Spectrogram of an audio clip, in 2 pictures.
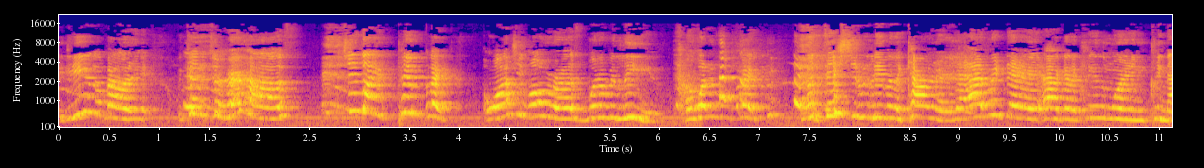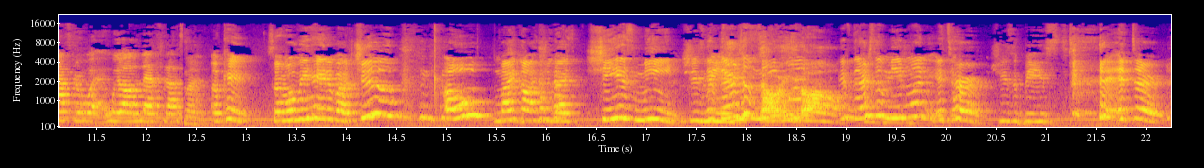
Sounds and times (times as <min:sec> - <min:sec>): Inside, small room: 0:00.0 - 0:22.2.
